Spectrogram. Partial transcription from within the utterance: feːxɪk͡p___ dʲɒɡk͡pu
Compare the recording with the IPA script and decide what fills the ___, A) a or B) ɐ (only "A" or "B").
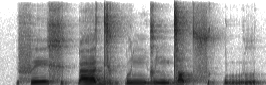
A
